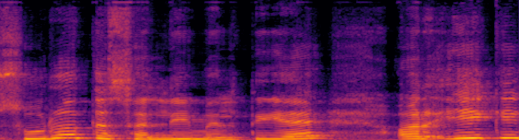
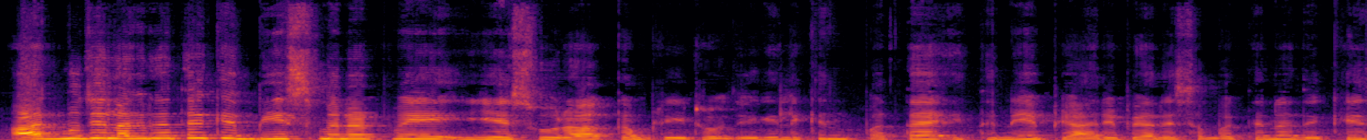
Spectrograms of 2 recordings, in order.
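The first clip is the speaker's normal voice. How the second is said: ordinary delivery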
